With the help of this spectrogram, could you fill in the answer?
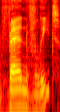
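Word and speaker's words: VanVleet: few other little things Fred Van is it Van Vleet that's his how you say the name yep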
